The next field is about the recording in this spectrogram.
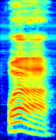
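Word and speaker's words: wear: ওয়্যার অর্থ পরিধান করা, এখানে ওয়্যারের লাস্টে আর থাকার কারণে আর এর উচ্চারণ হবে না।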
